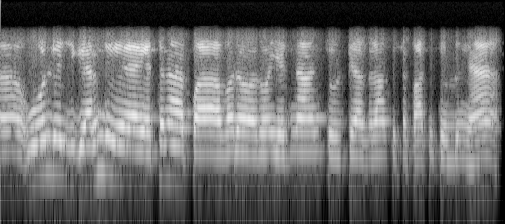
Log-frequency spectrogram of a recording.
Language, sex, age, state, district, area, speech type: Tamil, female, 60+, Tamil Nadu, Virudhunagar, rural, conversation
